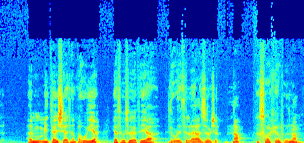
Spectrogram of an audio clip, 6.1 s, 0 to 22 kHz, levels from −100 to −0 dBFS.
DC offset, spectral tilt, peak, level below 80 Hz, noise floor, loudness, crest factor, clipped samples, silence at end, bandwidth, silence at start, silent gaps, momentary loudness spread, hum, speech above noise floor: under 0.1%; -6 dB/octave; -6 dBFS; -50 dBFS; -53 dBFS; -22 LUFS; 16 dB; under 0.1%; 0.05 s; 16.5 kHz; 0.55 s; none; 10 LU; none; 32 dB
